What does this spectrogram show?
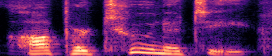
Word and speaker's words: opportunity: the probably, probably, and opportunity. In most cases, the emphasis is not on the p syllable, p. So it's a very soft p, probably, opportunity, p there.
